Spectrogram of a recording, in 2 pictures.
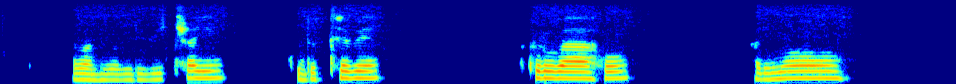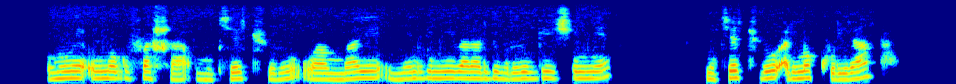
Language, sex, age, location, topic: Kinyarwanda, female, 36-49, Kigali, health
